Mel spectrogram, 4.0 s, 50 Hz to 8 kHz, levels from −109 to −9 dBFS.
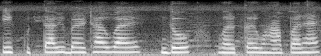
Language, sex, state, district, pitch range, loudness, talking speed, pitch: Hindi, female, Bihar, Kaimur, 235-255 Hz, -15 LUFS, 165 wpm, 245 Hz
